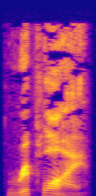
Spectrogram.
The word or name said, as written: reply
